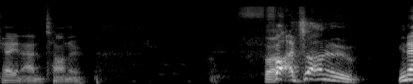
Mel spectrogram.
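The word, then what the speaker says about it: Fautanu: Fa'atanu. Fa'atanu. Like that. Like quick, like real quick. Basically like how you and I would say the F word, but like get rid of the CK and add Tanu.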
